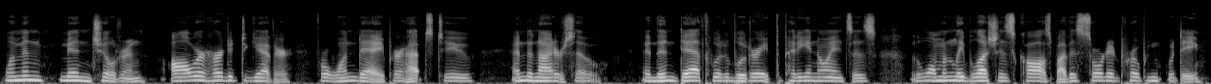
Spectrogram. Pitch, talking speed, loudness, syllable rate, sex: 160 Hz, 160 wpm, -19 LUFS, 5.3 syllables/s, female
